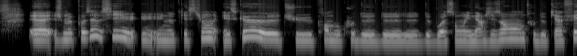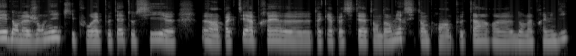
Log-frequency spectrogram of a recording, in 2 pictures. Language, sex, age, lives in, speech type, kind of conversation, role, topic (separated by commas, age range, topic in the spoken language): French, female, 20-24, France, conversation, advice, advisor, Pourquoi est-ce que je n’arrive pas à m’endormir tôt malgré mon envie de mieux dormir ?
